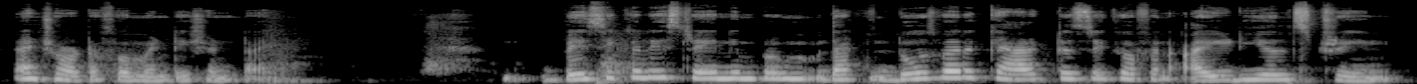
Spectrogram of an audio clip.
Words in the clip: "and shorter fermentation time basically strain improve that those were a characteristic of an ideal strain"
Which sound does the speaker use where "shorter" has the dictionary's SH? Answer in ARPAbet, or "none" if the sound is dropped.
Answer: SH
